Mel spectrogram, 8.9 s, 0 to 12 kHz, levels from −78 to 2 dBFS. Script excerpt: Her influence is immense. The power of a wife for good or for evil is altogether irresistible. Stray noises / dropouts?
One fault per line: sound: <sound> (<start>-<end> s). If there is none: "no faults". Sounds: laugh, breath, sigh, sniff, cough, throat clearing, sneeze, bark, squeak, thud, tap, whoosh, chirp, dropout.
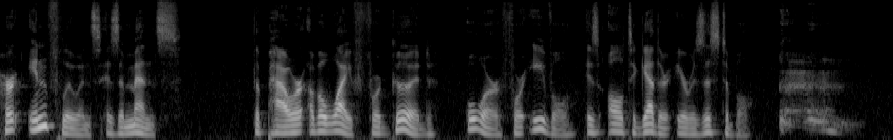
sound: throat clearing (7.8-8.7 s)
